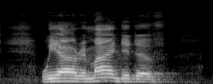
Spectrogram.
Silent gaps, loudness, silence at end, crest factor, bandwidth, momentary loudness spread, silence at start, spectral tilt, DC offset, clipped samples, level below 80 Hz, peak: none; -17 LUFS; 0.5 s; 16 dB; 12.5 kHz; 11 LU; 0.4 s; -6 dB/octave; under 0.1%; under 0.1%; -60 dBFS; -2 dBFS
